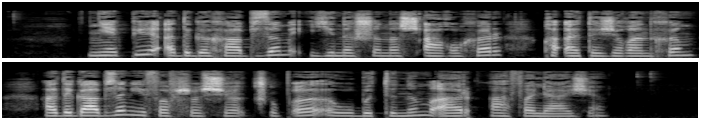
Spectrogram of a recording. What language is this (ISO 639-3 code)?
ady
